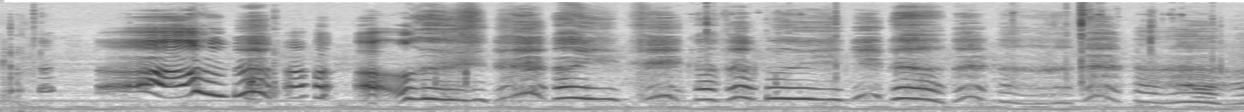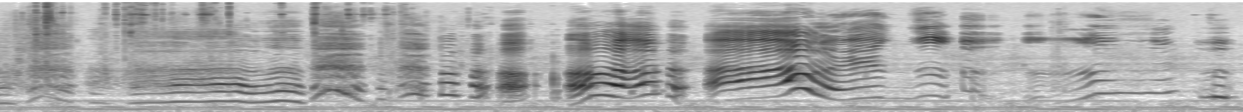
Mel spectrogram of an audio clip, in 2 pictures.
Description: バイブ放置, ASMR

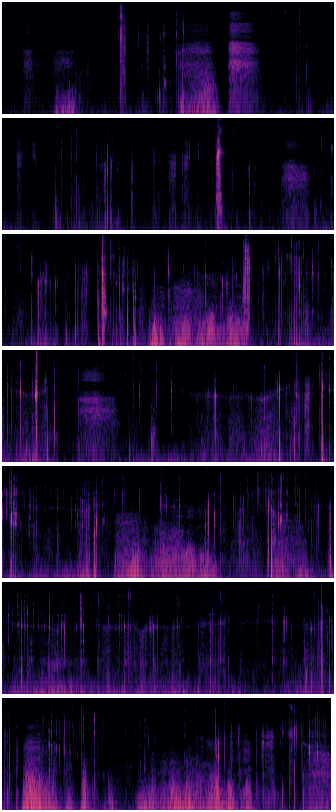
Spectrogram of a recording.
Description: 耳舐め のみ（右耳）

